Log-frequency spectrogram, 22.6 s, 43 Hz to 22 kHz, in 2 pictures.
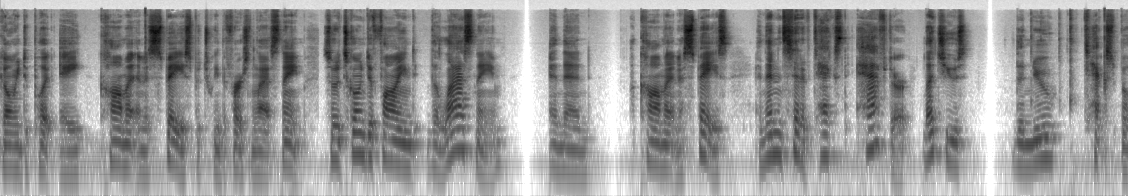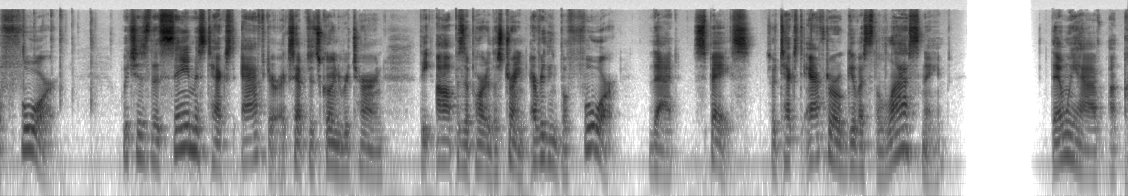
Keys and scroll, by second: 9.9-12.5 typing.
